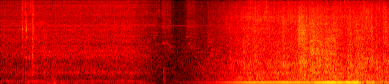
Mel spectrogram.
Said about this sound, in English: The police vans drive into the underground parking.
